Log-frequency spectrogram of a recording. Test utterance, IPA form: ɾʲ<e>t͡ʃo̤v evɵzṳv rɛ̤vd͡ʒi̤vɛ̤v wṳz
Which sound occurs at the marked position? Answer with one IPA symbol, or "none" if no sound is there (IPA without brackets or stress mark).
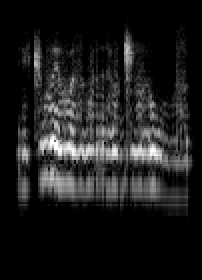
e̤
